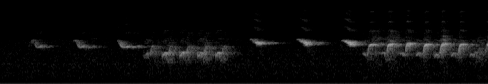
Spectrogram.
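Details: Canary trained to nightingale-type song, Varna, Bulgaria, 2013: slurred downward whistles alternating with buzzy trills, then a rapid rolling trill; faint background hiss.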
